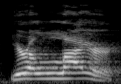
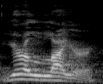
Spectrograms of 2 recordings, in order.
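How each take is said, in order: First: Slow down and hit it harder; indignant call-out, slowed and louder; louder, slower emphatic repeat. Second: Said in the usual way. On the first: Real, not acted. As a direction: drag out You're a liar with force.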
